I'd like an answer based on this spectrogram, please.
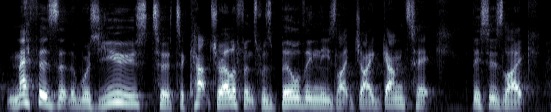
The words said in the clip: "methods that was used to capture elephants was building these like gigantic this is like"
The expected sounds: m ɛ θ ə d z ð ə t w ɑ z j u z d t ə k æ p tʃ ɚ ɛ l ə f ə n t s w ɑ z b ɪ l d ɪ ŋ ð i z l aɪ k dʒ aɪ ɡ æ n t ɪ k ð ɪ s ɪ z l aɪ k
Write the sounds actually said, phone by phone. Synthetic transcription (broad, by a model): m ɛ θ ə d z ð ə t w ɑ z j u z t t ə k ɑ p tʃ ɚ ɛ l ə f ə n t s w ɑ z b ɪ l d ɪ ŋ ð i z l aɪ k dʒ aɪ ɡ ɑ n t ɪ k ð ɪ s ɪ z l aɪ k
